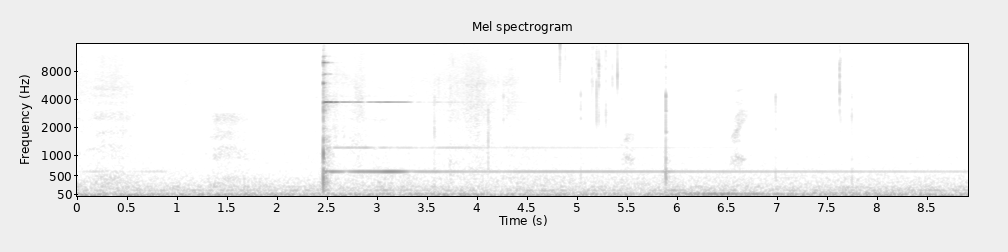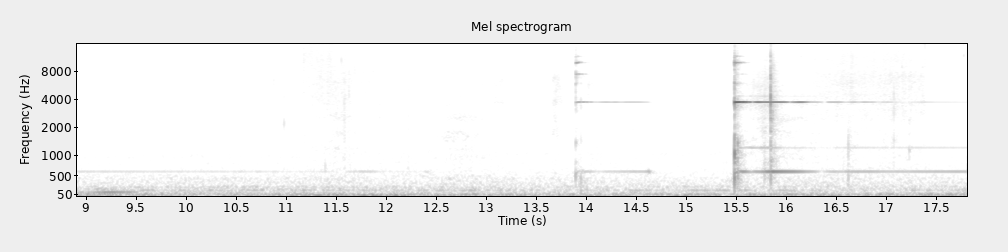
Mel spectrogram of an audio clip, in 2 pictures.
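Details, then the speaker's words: Role-played ASMR ear examination: tuning fork struck and placed at the center of the forehead (Weber test) rings with a clear sustained tone, fading slowly, then struck again; simulated hearing test. "Okay, so first we'll start with me putting the tuning fork right in the center of your forehead. And you just let me know whether you hear the sound more on the left, the right, or in the middle."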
